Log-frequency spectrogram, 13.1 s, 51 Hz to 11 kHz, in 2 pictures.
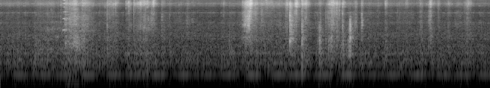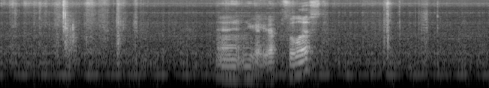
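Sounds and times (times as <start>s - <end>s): paper rustling and crinkling: 1.4s - 2.5s, 3.2s - 8.5s.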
